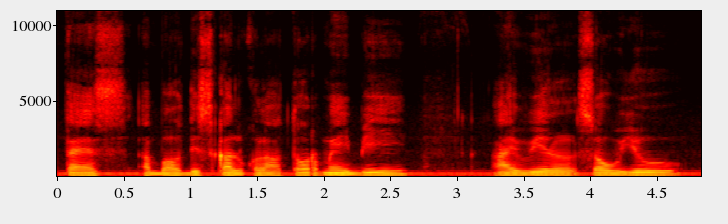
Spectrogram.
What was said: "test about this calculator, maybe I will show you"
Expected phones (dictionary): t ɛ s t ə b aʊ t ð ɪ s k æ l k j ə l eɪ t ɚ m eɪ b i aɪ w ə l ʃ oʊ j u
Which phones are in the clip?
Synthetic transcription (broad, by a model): t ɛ s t ə b aʊ t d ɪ s k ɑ l k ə l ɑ t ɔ m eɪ b i aɪ w ə l s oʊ j u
